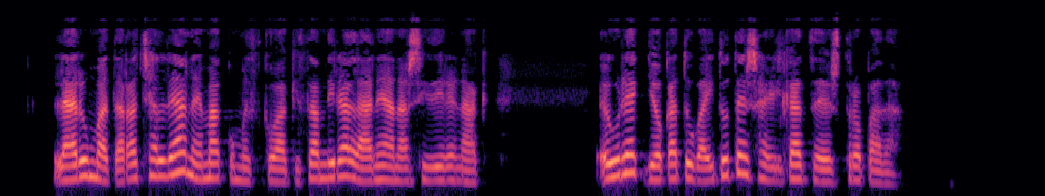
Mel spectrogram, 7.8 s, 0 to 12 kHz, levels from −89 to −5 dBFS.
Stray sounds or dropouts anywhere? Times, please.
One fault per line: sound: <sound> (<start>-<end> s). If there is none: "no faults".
no faults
